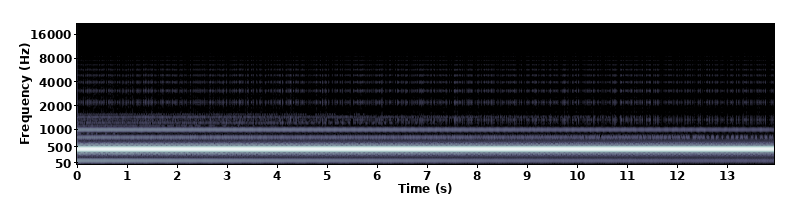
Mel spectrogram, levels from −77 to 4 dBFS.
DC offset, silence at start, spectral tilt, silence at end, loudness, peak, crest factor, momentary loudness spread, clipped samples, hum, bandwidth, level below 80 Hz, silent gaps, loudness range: under 0.1%; 0 s; -8.5 dB/octave; 0 s; -4 LUFS; 0 dBFS; 2 dB; 0 LU; 5%; none; 1.1 kHz; -66 dBFS; none; 0 LU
